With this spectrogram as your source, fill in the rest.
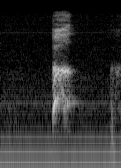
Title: ...Hiccups...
